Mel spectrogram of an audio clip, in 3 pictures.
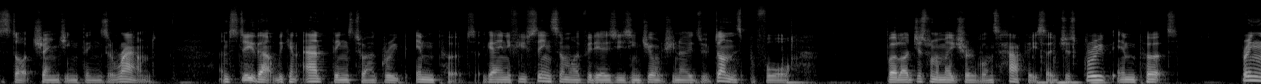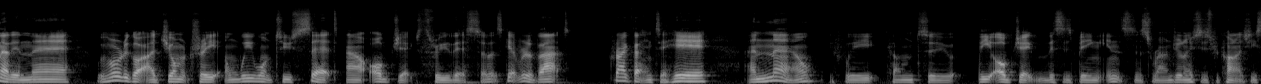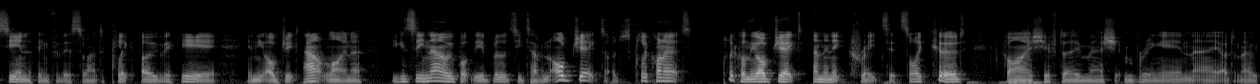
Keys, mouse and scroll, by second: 0.3-0.7 scroll down 1, 0.7 shift+middle click, 1.3-1.7 scroll down 1, 1.8 shift+middle click, 2.5-2.9 scroll up 1, 3.2 click, 3.6-3.9 scroll down 1, 3.9 shift+middle click, 5.0 middle click, 5.3-5.9 scroll up 1, 5.9 click, 6.3 shift+middle click, 6.3 middle click, 6.5 shift+middle click, 7.7 shift+a, 10.3 g, 10.5 r, 10.8 u, 11.9 click, 17.2 click, 22.4 click, 22.9-23.3 scroll down 1, 23.3 middle click, 31.2 click, 33.4 scroll up 1, 34.1 shift+middle click, 34.6 scroll down 1, 34.9 shift+middle click, 35.3 shift+a, 36.3 click.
